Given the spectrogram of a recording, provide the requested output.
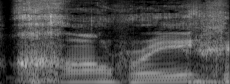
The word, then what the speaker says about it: Henri: How you say it with an accent? No, isn't that French? – It's French. – Oh, Henri. – Much better. Much better.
